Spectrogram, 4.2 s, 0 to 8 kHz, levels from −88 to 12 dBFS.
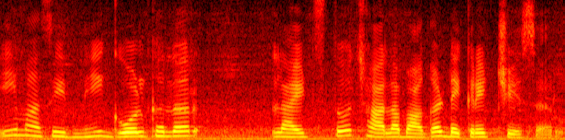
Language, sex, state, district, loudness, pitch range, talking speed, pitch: Telugu, female, Andhra Pradesh, Srikakulam, -15 LUFS, 215-260 Hz, 155 wpm, 235 Hz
